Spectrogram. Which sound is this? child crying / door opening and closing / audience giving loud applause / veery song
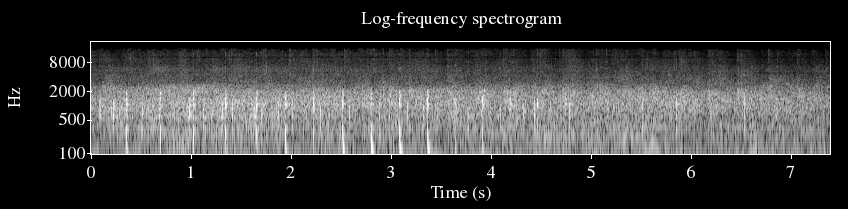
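audience giving loud applause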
